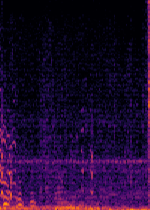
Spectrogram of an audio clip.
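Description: Spotted hyenas calling: the tail of a high, rising-and-falling giggling call in the first moment, then low, steady growling.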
